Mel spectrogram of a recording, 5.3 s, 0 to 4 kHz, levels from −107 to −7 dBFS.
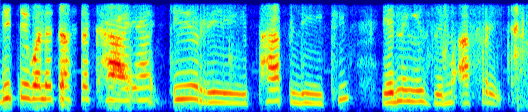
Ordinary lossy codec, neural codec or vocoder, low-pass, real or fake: none; none; 3.6 kHz; real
